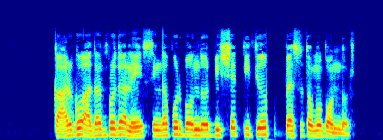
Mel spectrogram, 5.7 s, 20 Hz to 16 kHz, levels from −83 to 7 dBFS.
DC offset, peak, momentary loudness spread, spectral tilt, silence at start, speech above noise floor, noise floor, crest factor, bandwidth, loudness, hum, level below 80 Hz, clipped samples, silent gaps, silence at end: under 0.1%; -2 dBFS; 6 LU; -7 dB/octave; 0.8 s; 68 dB; -81 dBFS; 12 dB; 7.4 kHz; -13 LUFS; none; -50 dBFS; under 0.1%; none; 0.45 s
